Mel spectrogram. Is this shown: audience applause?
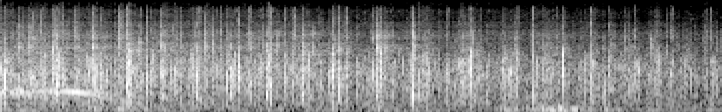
yes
